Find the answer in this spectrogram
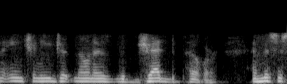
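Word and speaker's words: Djed: a pillar in ancient Egypt known as the JED pillar and this is spelled DJ ed Jed it's pronounced ok so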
